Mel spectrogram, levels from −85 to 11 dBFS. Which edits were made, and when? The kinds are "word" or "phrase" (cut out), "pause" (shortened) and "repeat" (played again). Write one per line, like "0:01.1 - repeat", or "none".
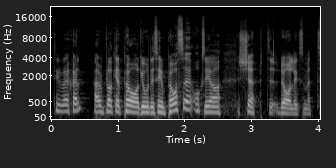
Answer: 0:01.3 - word
0:02.3 - word
0:02.8 - word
